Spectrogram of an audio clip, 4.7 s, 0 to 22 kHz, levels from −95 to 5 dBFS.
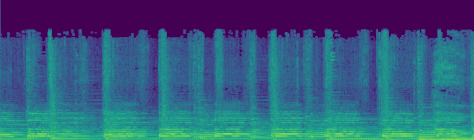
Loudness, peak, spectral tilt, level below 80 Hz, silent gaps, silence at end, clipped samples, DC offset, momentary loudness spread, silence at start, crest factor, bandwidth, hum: -20 LUFS; -4 dBFS; -5 dB/octave; -30 dBFS; none; 0 s; under 0.1%; under 0.1%; 4 LU; 0 s; 14 dB; 17.5 kHz; none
